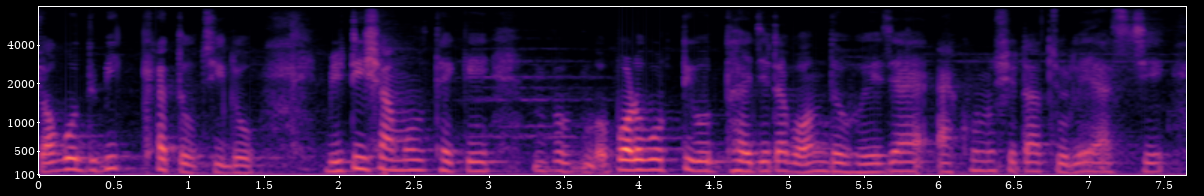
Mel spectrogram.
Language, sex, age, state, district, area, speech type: Bengali, female, 45-60, West Bengal, Paschim Bardhaman, urban, spontaneous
